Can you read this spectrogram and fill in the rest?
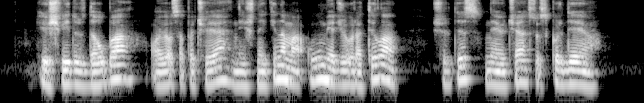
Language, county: Lithuanian, Kaunas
